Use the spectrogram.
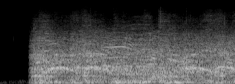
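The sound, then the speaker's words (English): Massive crowds across America erupt in loud, sustained cheering and shouting, celebrating the networks calling the race for Joe Biden: a dense roar of many voices that starts abruptly after a brief silence and holds steady. “Massive crowds across America rejoiced in the wake of the networks calling the race for Joe Biden.”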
